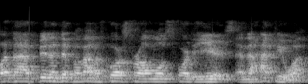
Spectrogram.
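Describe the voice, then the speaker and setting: Audible room echo surrounds a man's voice. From Quebec, Shawinigan. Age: 70s. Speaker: retired diplomat. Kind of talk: interview. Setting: in a room with sun in his eyes. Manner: halting.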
